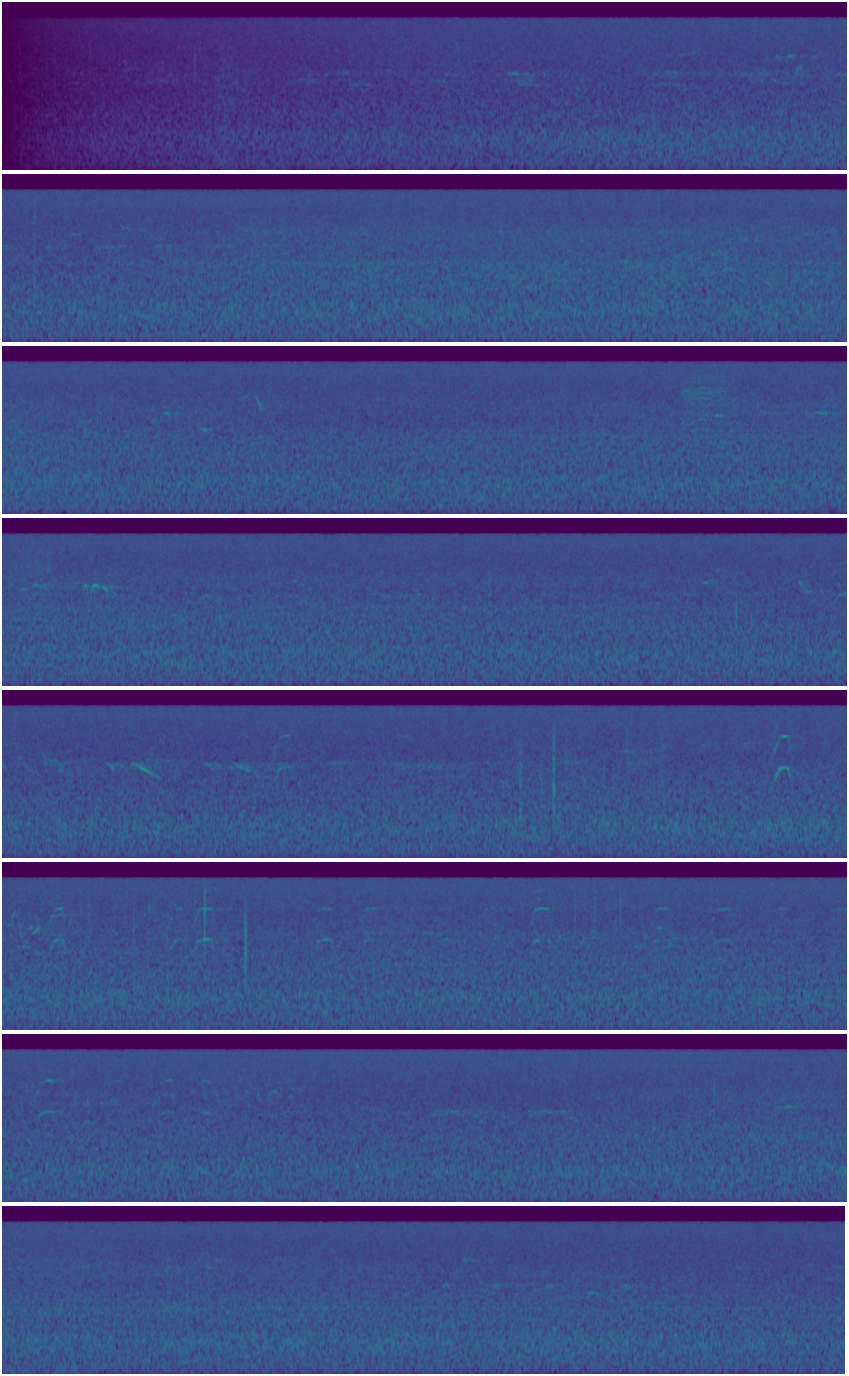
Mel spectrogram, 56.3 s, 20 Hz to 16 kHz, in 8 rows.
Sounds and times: Oystercatchers flying over the campsite 0:28.0 - 0:49.7

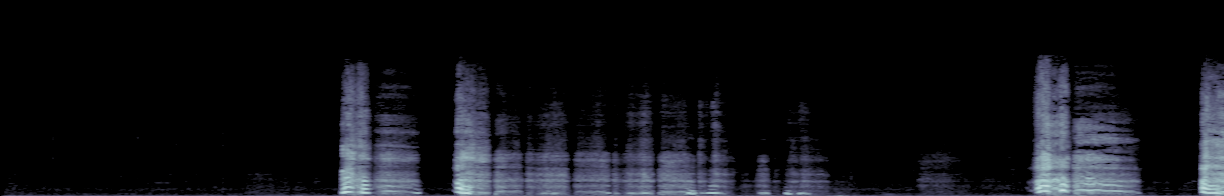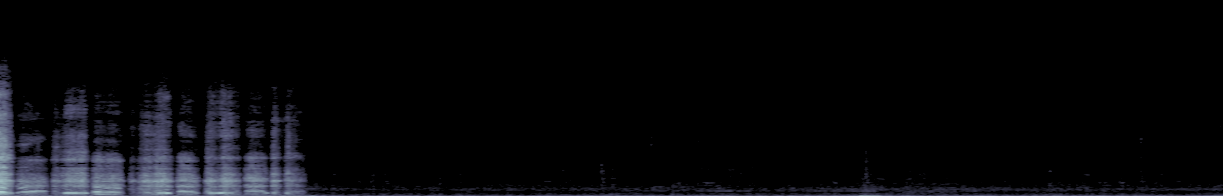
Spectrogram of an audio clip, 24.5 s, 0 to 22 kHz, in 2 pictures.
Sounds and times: Female stabbed gasp 0:03.4 - 0:08.2
Female stabbed gasp 0:12.0 - 0:15.3

